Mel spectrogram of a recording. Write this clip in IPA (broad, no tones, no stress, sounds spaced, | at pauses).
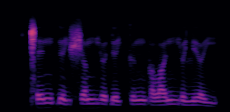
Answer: ǁ e ŋ ɠ e j ʃ ɐ ŋ j ø ɗ e j k ʏ ŋ ɡ ə lˠ e ŋ j ø lʲ œ j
